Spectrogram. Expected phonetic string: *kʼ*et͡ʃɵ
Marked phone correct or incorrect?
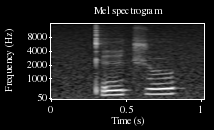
correct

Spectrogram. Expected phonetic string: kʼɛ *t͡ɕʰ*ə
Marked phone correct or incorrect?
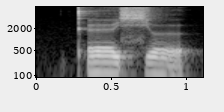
incorrect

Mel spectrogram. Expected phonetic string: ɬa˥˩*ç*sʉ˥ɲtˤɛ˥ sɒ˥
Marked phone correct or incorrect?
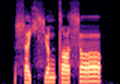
correct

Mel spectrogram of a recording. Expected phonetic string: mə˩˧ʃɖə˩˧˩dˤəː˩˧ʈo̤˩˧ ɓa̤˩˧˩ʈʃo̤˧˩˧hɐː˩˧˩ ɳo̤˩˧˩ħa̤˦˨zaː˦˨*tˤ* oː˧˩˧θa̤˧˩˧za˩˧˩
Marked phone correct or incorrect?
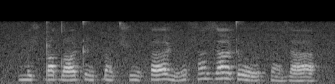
incorrect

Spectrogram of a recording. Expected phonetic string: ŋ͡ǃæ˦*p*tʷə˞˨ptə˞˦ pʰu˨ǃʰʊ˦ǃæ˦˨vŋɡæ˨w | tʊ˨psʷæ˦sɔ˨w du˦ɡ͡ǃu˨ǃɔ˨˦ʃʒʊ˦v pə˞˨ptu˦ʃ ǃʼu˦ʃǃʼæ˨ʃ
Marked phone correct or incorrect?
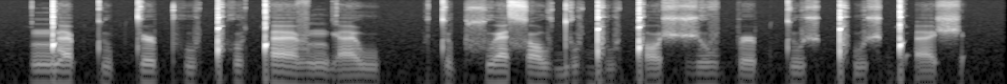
correct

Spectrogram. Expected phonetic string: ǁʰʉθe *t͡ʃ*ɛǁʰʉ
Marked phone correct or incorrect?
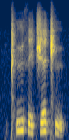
correct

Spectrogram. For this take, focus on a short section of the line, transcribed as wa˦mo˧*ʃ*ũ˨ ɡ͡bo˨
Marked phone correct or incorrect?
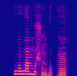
correct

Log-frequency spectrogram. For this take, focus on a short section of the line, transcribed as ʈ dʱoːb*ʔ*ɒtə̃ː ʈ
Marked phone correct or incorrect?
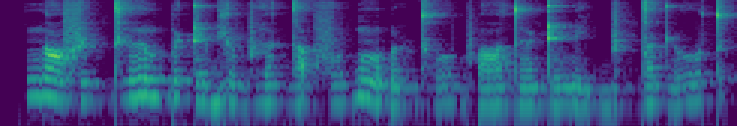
correct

